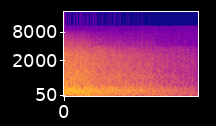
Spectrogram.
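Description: Film explosion: the blast's rumble dying away steadily over about two seconds, fading to a faint hiss by the end.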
